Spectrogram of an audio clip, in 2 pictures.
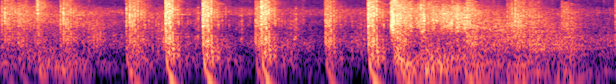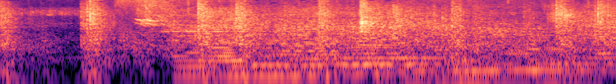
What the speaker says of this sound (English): The thunder of gunfire rocks the walls of Doomsday Mountain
